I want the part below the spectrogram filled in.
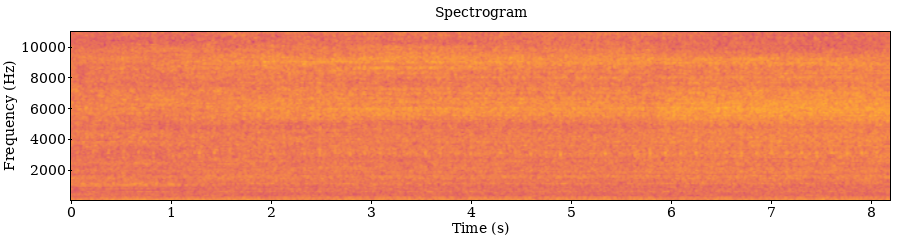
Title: Exhaust leak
